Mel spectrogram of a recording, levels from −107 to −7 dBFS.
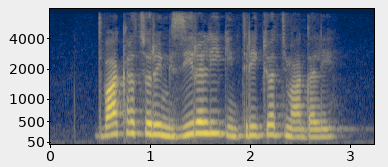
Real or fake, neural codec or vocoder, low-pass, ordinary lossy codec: fake; codec, 24 kHz, 0.9 kbps, WavTokenizer, medium speech release version 2; 7.2 kHz; none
